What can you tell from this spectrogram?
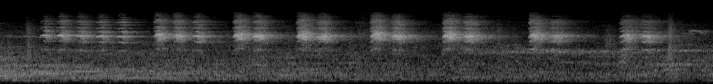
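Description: An animal's high, buzzy chirping call repeated at an even pace, about nine calls, each roughly half a second long.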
